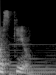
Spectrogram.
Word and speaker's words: SCIO: Yo lo, yo lo pronuncio como esquio, Esquío, ok.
